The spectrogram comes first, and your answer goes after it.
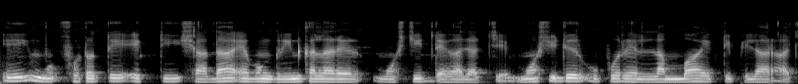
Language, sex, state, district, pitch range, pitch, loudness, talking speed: Bengali, male, Assam, Hailakandi, 130-145 Hz, 135 Hz, -16 LUFS, 135 wpm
